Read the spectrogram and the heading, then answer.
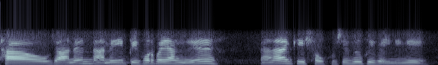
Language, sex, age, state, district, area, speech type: Bodo, female, 60+, Assam, Kokrajhar, rural, conversation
